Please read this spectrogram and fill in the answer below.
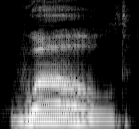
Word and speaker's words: world: an all sound so we make this W uh old D World world don't try to make the light L don't try to make that L because it won't work it'll sound like world and that's not right world and this word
